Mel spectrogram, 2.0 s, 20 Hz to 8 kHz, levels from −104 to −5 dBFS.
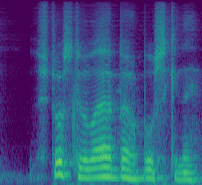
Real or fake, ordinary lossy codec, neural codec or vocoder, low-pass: fake; none; codec, 16 kHz, about 1 kbps, DyCAST, with the encoder's durations; none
